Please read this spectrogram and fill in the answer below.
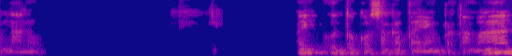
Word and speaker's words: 七: ini dibaca siji. Kemudian ada cara baca kunyomi atau secara jepangnya yaitu bisa dibaca nana ataupun bisa dibaca nano.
